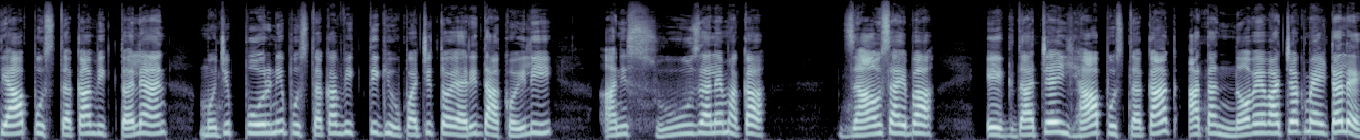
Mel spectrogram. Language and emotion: Goan Konkani, happy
